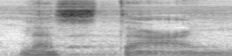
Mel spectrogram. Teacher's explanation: Nasta'in, nah ini panjang sampai 6 harakat. Jadi di sini banyak mad aridnya. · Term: mad arid li sukun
